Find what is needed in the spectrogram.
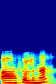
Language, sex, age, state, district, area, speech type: Tamil, female, 30-45, Tamil Nadu, Madurai, urban, conversation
